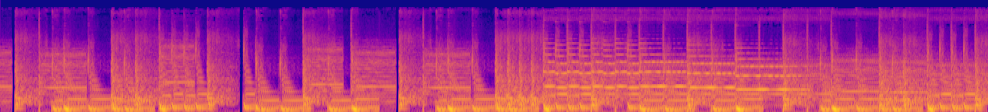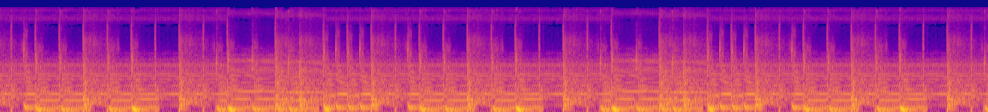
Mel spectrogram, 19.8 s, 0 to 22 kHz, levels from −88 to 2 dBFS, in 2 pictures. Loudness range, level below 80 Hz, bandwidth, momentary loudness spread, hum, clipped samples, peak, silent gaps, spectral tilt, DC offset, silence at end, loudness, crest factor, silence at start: 4 LU; -26 dBFS; 17 kHz; 6 LU; none; under 0.1%; -4 dBFS; none; -5.5 dB/octave; 0.2%; 0 s; -21 LUFS; 16 dB; 0 s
